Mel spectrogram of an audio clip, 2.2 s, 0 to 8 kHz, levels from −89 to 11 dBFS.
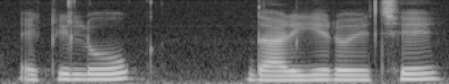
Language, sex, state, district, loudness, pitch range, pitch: Bengali, female, West Bengal, Cooch Behar, -15 LUFS, 170-190 Hz, 180 Hz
